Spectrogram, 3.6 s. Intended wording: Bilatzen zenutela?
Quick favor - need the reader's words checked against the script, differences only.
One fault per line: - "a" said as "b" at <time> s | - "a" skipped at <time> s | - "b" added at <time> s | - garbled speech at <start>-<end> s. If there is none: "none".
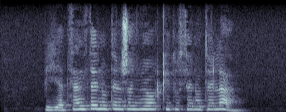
- "zenuten soinua aurkitu" added at 1.2 s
